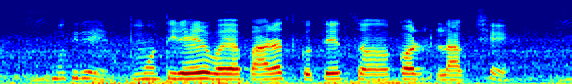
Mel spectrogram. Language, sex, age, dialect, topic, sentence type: Magahi, female, 18-24, Northeastern/Surjapuri, agriculture, statement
